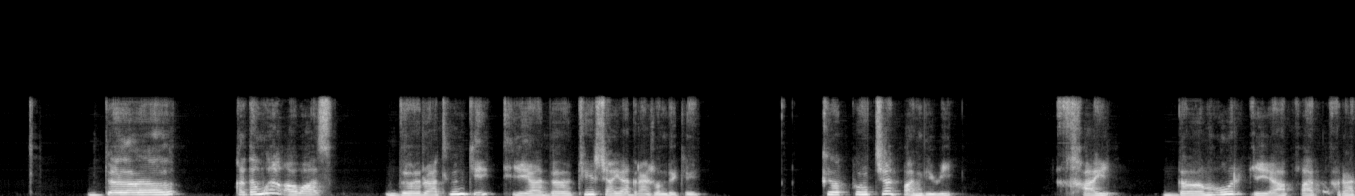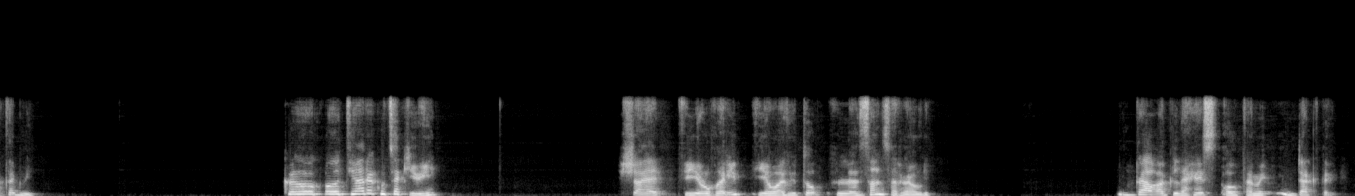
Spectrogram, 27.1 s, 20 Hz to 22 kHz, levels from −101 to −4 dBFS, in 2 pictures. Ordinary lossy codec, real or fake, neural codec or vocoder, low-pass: none; fake; codec, 24 kHz, 3 kbps, HILCodec; 10.8 kHz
